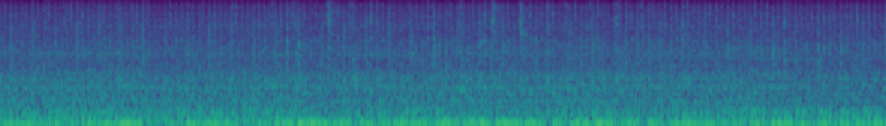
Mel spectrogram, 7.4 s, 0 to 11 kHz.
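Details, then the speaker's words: Oliver 66 tractor with replacement Marvel Schebler TSX carburetor, idle screw backed out after labor point: deep, even exhaust thump at slow idle, no laboring; idle mixture correctly set. "So then you back your idle screw back out until that labor goes away."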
